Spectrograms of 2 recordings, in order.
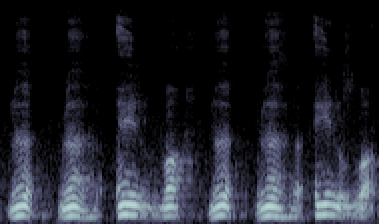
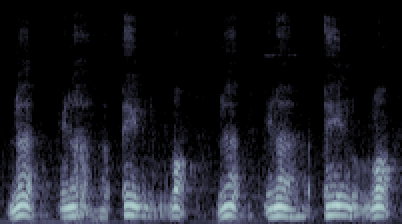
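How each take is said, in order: Both takes have the same delivery.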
